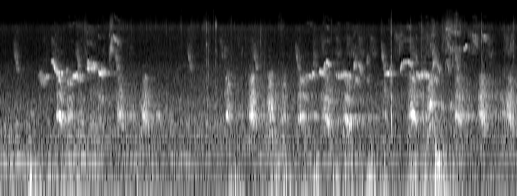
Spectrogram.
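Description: Faint animal calls: short, high, whining calls that bend up and down, coming in clusters, with a few light clicks between them.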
